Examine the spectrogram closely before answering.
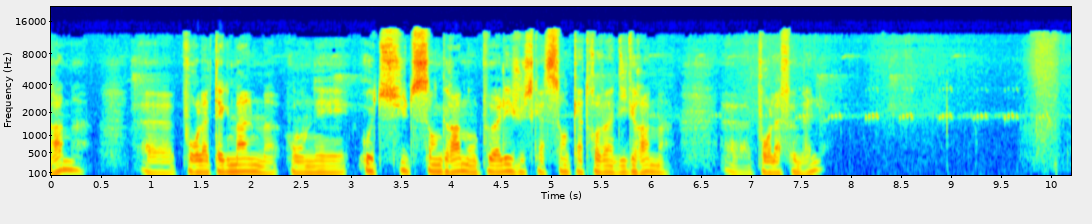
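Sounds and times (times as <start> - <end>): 
speech: 0.0 - 7.8
black woodpecker calling: 5.5 - 9.8.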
